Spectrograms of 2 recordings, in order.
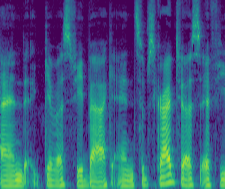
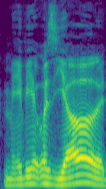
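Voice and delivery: laughing; 4 semitones higher, 7 dB louder, slower than usual. Real, not acted. Joke about yodeling letter.

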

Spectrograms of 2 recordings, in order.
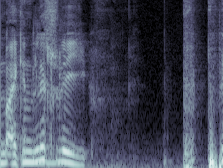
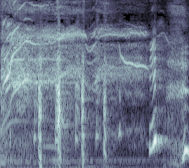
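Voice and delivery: shrieking laugh. Real, not acted. Burst of laughter.

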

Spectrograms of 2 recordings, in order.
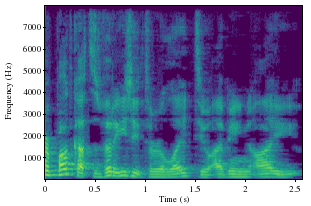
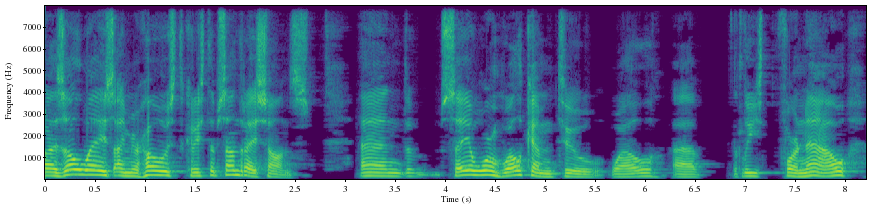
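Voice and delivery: usual speaking voice

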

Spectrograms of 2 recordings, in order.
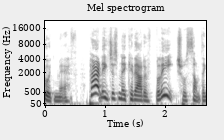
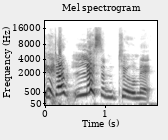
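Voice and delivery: higher, slow mock whine; hammed-up teasing complaint; 8 semitones higher, 5 dB louder, slower than usual.

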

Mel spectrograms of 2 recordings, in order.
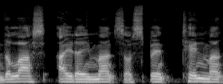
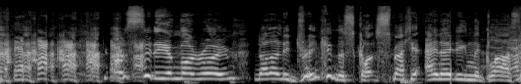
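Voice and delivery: laughing; 9 semitones higher than usual. Real, not acted. Laughing at his own story.

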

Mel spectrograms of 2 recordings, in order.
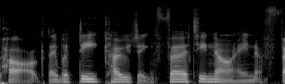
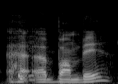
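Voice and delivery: put-on French accent; slower than usual. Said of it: "in a slightly French accent".

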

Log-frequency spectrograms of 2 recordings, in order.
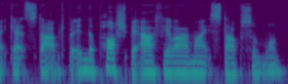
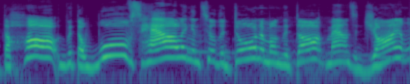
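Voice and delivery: rude taunt; 8 semitones higher, 14 dB louder than usual. Acted. Niord taunting his wife about her hills, loud scornful cry. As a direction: sneer at the hills, much louder. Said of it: "rudely he taunted his wife".

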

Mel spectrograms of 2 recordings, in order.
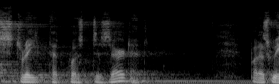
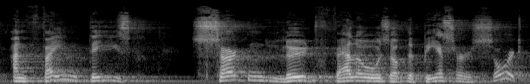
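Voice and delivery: forceful preaching; 6 semitones higher, 4 dB louder than usual. Real, not acted. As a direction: drive the point home from the pulpit. Preaches on the riot.

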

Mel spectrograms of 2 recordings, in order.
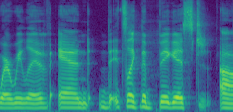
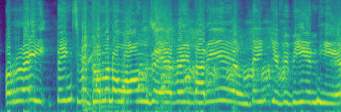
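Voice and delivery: loud, high Scottish accent, imitating a coworker; 10 semitones higher, 9 dB louder than usual. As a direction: put on a broad Scottish accent. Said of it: "Full Scottish accent".

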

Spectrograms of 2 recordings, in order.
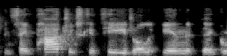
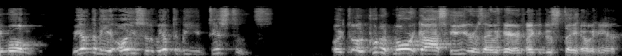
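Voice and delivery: lightly voiced dad, pitched much higher, pleading; imitating dad; 7 semitones higher than usual. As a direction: plead like dad wanting to stay in the shed. Dad voiced in son's story.

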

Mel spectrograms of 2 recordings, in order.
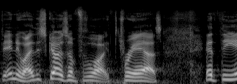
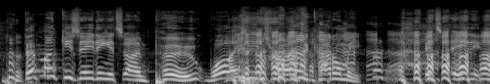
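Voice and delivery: loud, higher-pitched comic objection; exasperated mock protest; 6 semitones higher, 5 dB louder than usual. Date objecting to a cuddle by the monkeys, exasperated. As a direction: protest loudly as if appalled, played for laughs.

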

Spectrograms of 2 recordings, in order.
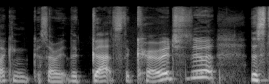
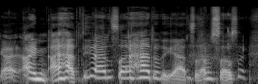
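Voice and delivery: mock crying; 6 semitones higher than usual. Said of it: "cried all the way through".

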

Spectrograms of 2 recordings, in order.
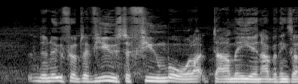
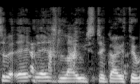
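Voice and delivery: usual speaking voice

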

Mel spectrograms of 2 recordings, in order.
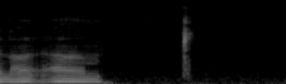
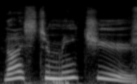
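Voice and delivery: higher, slow, stiff polite voice; awkward introduction voice; 9 semitones higher, slower than usual. Pretend. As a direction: put on a strained polite voice. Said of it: "doing the whole thing where you're like".

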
